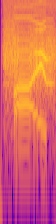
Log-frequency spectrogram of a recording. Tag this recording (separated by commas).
Human voice, Speech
